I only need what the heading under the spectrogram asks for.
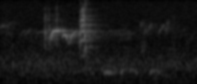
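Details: A pair of fork-tailed drongos singing together: two harsh, metallic high notes, then a few soft low whistles and faint high chirps, all within two seconds.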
